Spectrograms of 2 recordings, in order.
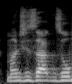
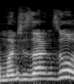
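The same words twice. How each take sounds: First: Said in the usual way. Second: "so" lifted with rising tune; stress on so. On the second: Shown as a demonstration. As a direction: end "so" rising and louder.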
